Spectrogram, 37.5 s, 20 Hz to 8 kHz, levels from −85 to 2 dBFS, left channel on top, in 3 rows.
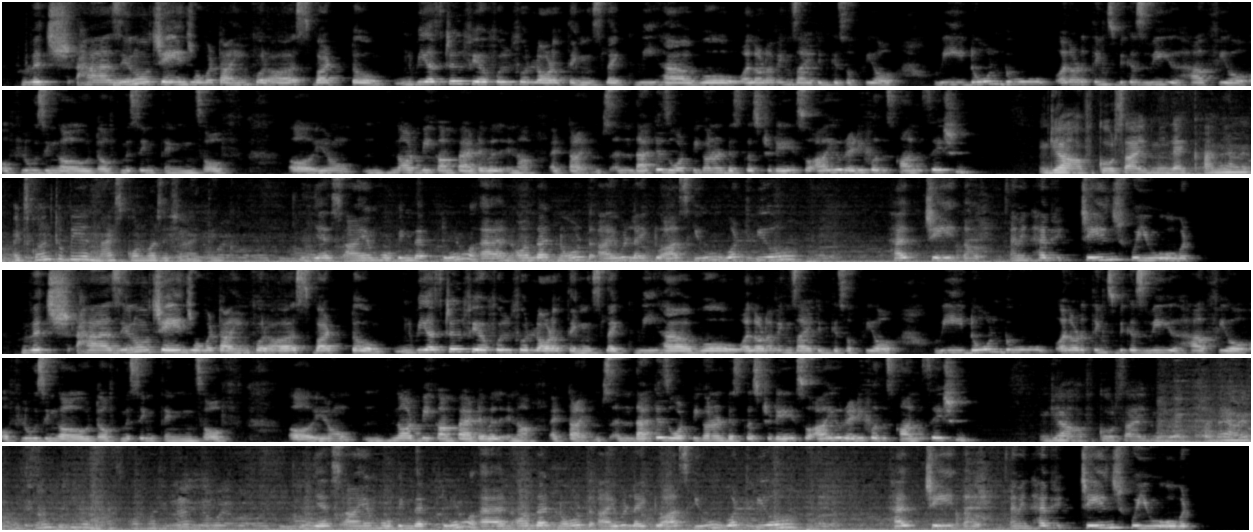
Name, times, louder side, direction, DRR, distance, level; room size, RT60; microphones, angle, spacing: voice 1, 0.2-14.7 15.4-22.2 27.9-33.0 33.9-36.9, right 2 dB, 15° right, 0.5 m, -26 dB
voice 2, 1.1-1.5 22.9-27.3, left 6 dB, 75° left, 0.3 m, -30 dB
sound 1, 24.0-35.1, right 3 dB, 90° right, 0.4 m, -34 dB
2.8 x 2.4 x 2.8 m
head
